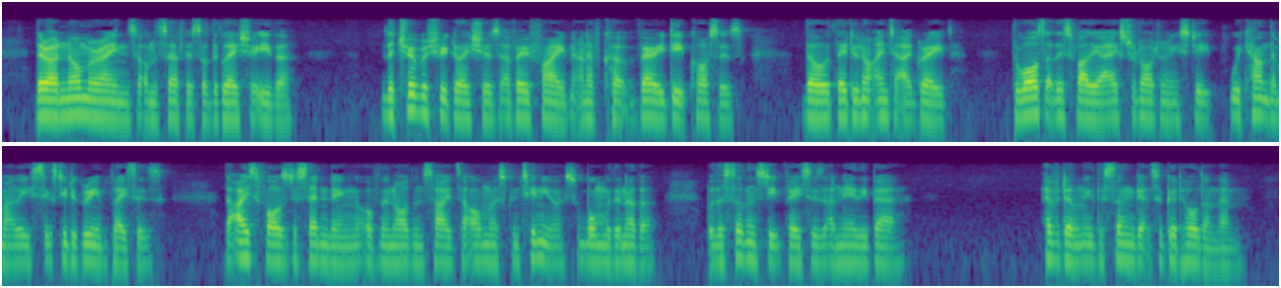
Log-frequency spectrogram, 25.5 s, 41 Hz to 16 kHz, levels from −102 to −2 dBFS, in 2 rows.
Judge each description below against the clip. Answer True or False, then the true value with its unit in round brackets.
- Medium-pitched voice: False (115 Hz)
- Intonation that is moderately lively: False (1.5 semitones)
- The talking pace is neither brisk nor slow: True (180 wpm)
